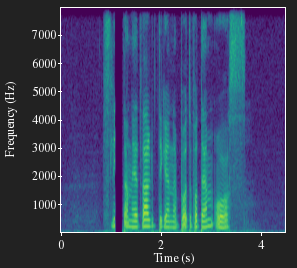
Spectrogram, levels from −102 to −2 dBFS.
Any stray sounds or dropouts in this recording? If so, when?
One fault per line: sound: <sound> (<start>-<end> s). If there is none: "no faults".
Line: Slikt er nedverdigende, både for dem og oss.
sound: dropout (1.1-1.2 s)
